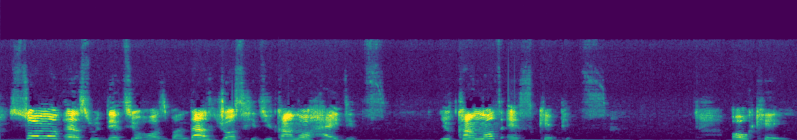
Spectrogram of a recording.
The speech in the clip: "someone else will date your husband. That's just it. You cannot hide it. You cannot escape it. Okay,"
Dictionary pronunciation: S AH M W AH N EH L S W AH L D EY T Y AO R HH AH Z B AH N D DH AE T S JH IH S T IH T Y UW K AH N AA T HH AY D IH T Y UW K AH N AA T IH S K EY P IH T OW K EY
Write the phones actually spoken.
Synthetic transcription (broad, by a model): S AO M W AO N EH L S W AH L D EY T Y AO HH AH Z B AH N D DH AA T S JH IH S T IH T Y UW K AH N AA T HH AY D IH T Y UW K AH N AA T IH S K EY P IH T OW K EY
